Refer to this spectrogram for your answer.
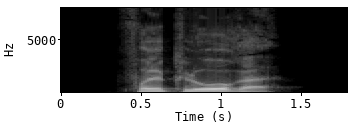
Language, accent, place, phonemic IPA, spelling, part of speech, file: German, Germany, Berlin, /ˌfɔlkˈloːʁə/, Folklore, noun, De-Folklore.ogg
- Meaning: 1. popular tales, music, festivals, clothing, etc.; old traditions and customs; folklore 2. the artificial perpetuation of customs, their mere imitation or re-enactment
